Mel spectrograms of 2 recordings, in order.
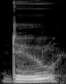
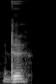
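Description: First: The word has a full, clear vowel. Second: The word has a short, reduced vowel. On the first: "I'll read the strong and the weak form" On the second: "The weak form before consonants"

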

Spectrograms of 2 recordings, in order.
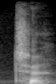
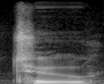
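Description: First: The vowel is reduced to a weak schwa. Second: The word has a full, clear vowel. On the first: "then the weak form" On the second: "First the strong form"

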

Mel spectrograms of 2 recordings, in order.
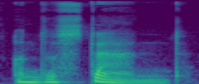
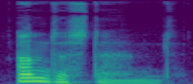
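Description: First: The stress is on the third syllable. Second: The stress is on the first syllable. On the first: The speaker calls it right. "But listen again, it's" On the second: The speaker calls it wrong. "Icelanders might say"

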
